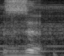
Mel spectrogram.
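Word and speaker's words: З: Sounds like Z. That's it. Capitalizing is awkward. C tier. That's how we pronounce it.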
